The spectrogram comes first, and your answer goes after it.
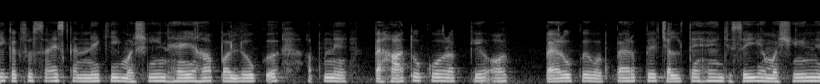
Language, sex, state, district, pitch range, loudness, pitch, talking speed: Hindi, male, Haryana, Rohtak, 150-160 Hz, -19 LUFS, 155 Hz, 180 wpm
